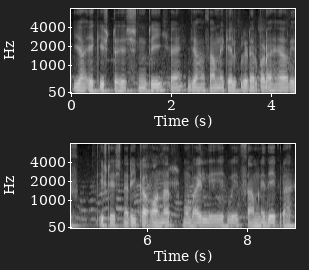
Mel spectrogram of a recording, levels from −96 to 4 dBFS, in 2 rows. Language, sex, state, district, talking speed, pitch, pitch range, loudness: Hindi, male, Chhattisgarh, Kabirdham, 135 wpm, 110 Hz, 105-110 Hz, -26 LUFS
